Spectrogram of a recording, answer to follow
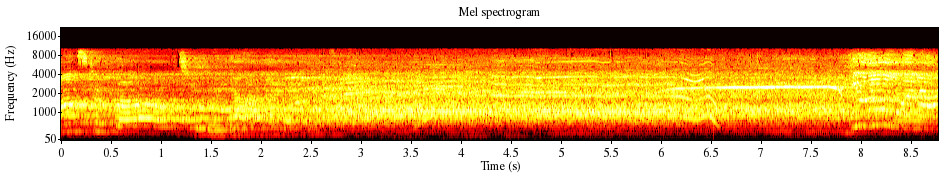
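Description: A woman singing a slow ballad into a microphone over piano at a live concert, with whoops and voices from the crowd close to the recording. Near the end she holds one long note.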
